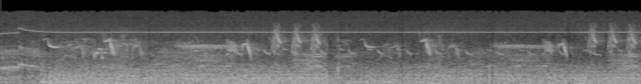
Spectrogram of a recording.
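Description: Birds chirping and calling in quick, sliding notes, some in short clusters, over a steady low outdoor background hiss.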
